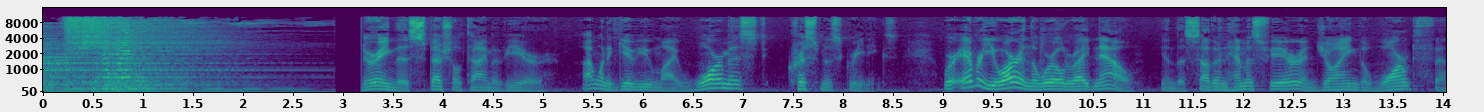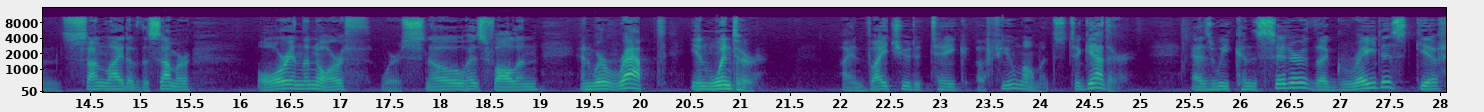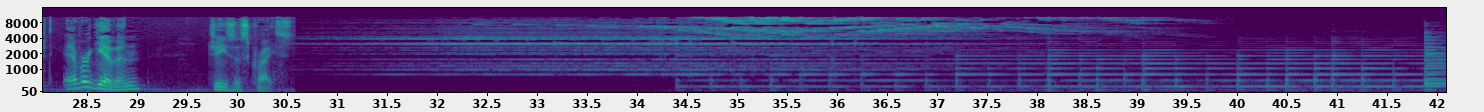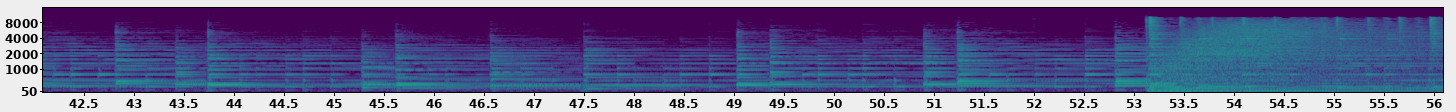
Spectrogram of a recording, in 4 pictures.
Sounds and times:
Sad music: 0:00.0 - 0:03.0, 0:30.6 - 0:56.0
Speech: 0:03.2 - 0:15.6, 0:16.2 - 0:21.3, 0:22.0 - 0:24.9, 0:25.5 - 0:29.1, 0:29.7 - 0:30.6.

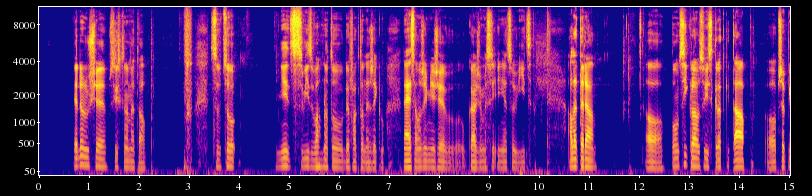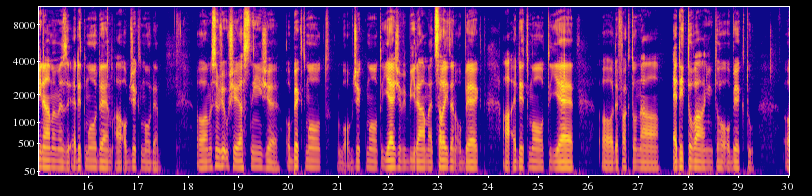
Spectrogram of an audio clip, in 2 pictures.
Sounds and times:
Speech: 0:00.7 - 0:02.3, 0:03.4 - 0:04.0, 0:04.8 - 0:09.9, 0:10.6 - 0:11.2, 0:12.0 - 0:17.5, 0:18.2 - 0:30.0.

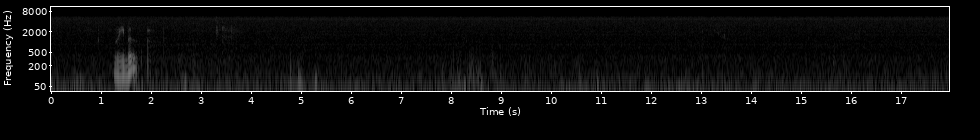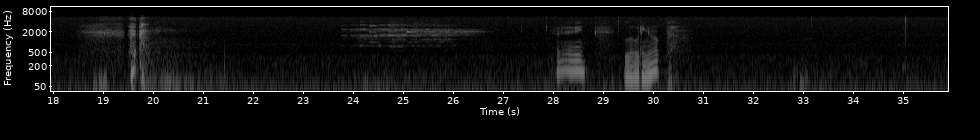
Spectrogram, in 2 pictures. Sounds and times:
Music: 0:23.8 - 0:26.9
Inside, small room: 0:23.8 - 0:28.0.

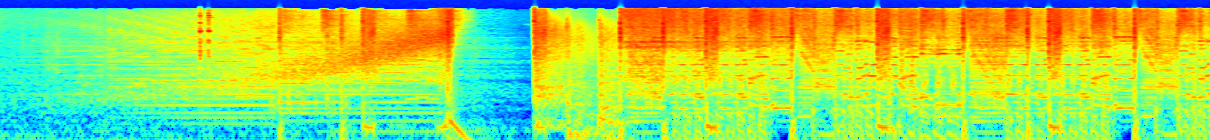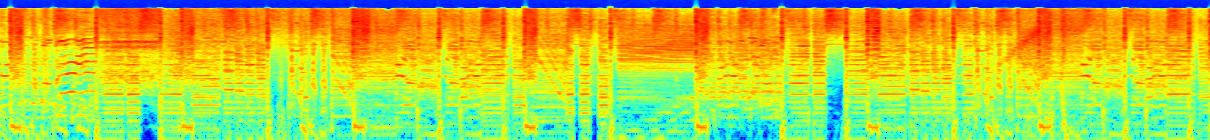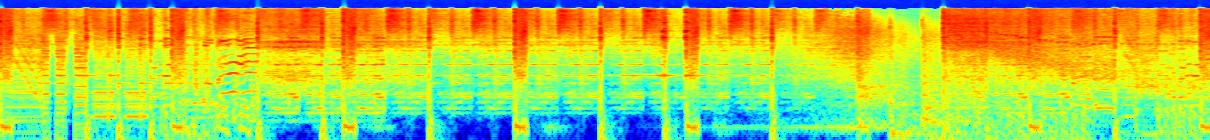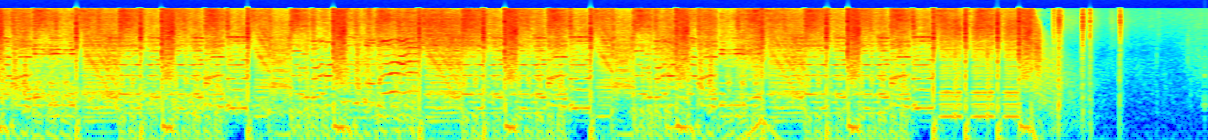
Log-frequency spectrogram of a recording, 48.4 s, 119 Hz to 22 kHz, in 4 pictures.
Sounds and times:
Dubstep: 0:06.2 - 0:46.8.

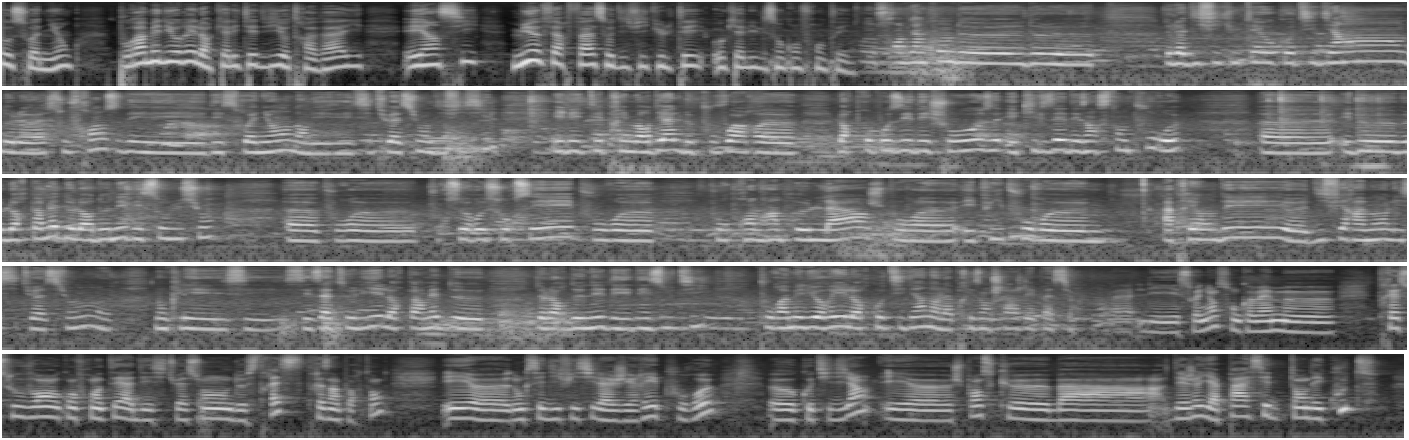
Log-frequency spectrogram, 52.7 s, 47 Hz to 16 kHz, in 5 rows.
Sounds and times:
Speech: 0:00.0 - 0:52.5.

